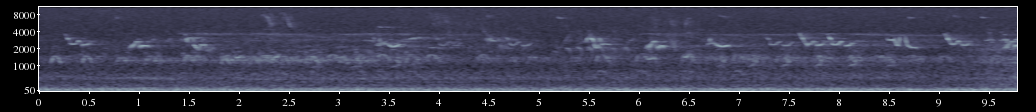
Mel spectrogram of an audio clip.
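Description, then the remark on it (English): Wild turkey hens calling in repeated short yelps and clucks across the whole stretch, out in front of the listener near Pity Creek just after sunrise, over a steady low outdoor rumble with no talking. “Did you hear that? I got some hens out there in front of me.”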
